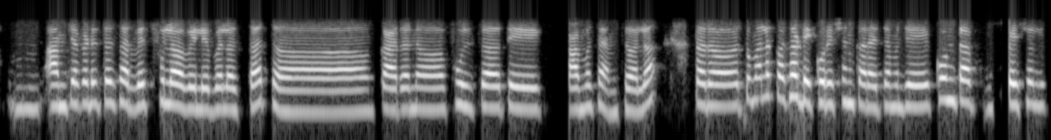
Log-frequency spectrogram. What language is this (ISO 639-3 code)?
mar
